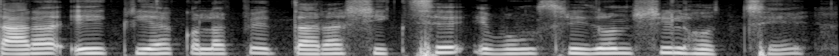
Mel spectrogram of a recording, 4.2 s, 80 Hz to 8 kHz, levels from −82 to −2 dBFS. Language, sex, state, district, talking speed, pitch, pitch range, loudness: Bengali, female, West Bengal, Cooch Behar, 115 wpm, 235 Hz, 230-245 Hz, -18 LUFS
